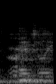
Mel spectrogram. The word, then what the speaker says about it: Badgley: Badgley? Badgley, yeah.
